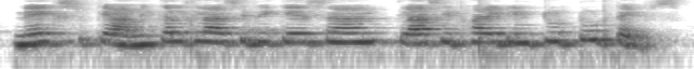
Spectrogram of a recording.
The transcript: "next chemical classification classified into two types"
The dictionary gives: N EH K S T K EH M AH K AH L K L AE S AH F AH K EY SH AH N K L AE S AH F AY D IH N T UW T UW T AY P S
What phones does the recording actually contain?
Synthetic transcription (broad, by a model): N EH K S T K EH M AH K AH L K L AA S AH P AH K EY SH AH N K L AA S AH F AY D IH N T UW T UW T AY P S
